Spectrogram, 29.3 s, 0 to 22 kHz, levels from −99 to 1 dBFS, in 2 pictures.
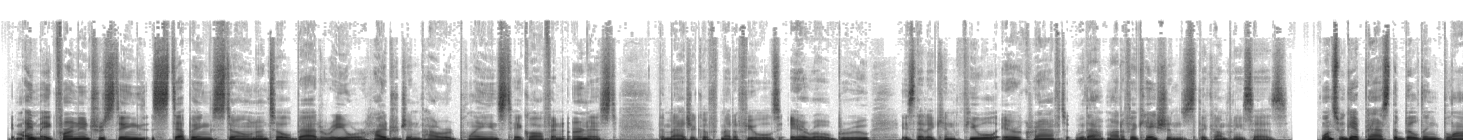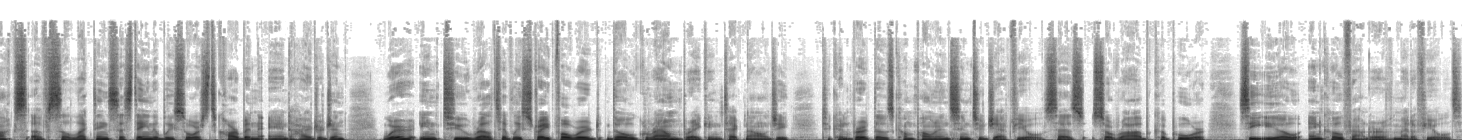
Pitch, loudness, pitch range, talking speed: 90 Hz, -20 LUFS, 75-115 Hz, 145 wpm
